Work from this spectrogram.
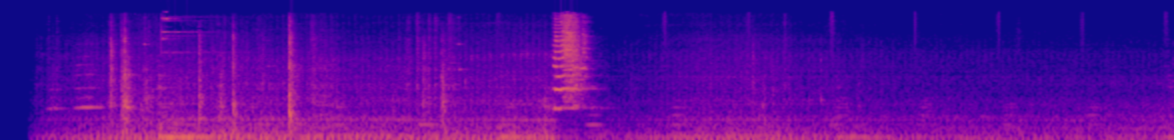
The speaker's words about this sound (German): fährt mit einem GPS-gesteuerten Traktor Düngemittel aus. Was auf der Straße noch Zukunftsmusik ist, ist in modernen Agrarbetrieben gelebte Realität.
